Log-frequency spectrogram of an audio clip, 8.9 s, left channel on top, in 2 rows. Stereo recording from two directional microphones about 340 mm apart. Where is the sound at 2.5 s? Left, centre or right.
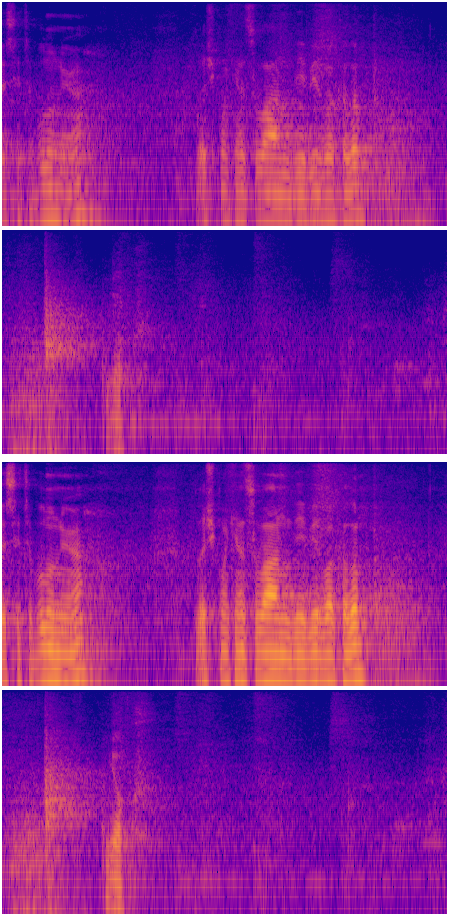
Right.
